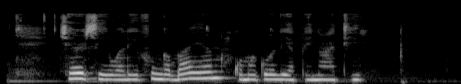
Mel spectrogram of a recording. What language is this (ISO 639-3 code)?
swa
